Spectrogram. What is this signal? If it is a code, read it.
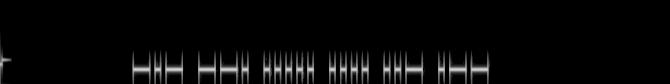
Morse code, heard as a keyed tone, about 22 wpm, 700 Hz. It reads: KG5HUW
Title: USA Call Signs 22wpm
